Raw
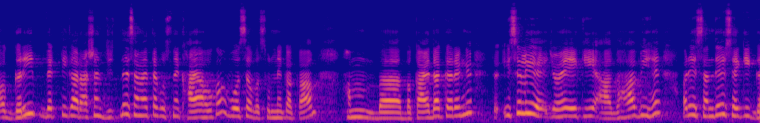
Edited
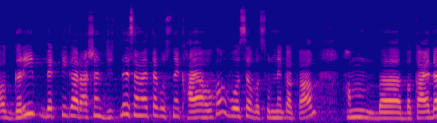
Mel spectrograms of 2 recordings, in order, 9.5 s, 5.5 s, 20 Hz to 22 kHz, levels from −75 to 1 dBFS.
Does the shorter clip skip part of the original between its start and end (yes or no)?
no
